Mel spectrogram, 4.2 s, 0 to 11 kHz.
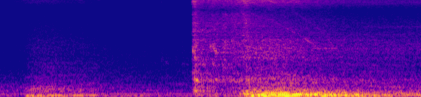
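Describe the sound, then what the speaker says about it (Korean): A 2024 Kia K5 engine starts by smart key remote start: a short quiet pause, then the starter catches and the engine fires up and settles into a steady nearby idle. "여기 깜빡깜빡하면 시동이 걸린 거죠."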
